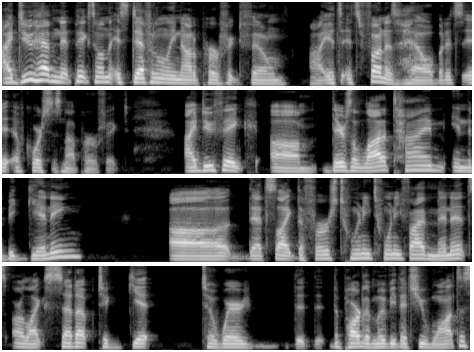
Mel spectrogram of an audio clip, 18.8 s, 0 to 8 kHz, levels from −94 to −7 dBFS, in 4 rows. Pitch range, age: 115-140 Hz, 30-49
